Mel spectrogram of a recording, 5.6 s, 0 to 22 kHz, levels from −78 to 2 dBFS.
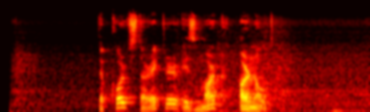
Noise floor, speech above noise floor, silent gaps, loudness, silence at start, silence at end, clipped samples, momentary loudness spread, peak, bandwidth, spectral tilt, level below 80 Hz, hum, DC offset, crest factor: -55 dBFS; 32 dB; none; -23 LUFS; 0.25 s; 0 s; under 0.1%; 17 LU; -4 dBFS; 15.5 kHz; -4 dB/octave; -54 dBFS; none; under 0.1%; 22 dB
